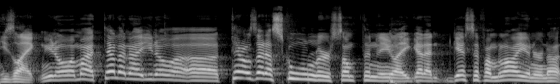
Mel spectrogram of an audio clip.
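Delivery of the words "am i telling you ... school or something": put-on Irish accent, pitched up. Describing a funny man's limerick-telling irish character: imitating an irish accent.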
